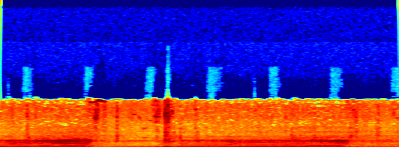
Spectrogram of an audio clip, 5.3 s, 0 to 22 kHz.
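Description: Alfa Romeo 164 QV's 3.0-litre 12-valve V6, heard from inside the cabin, pulling under acceleration: the revs climb, drop at a gear change just over a second in, climb again for a few seconds, and drop again near the end.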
